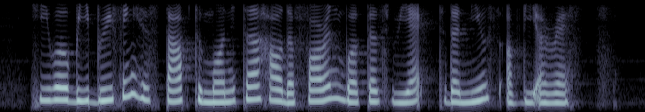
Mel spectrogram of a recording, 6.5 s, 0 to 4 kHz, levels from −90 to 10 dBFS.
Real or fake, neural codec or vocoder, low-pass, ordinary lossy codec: real; none; 3.6 kHz; none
